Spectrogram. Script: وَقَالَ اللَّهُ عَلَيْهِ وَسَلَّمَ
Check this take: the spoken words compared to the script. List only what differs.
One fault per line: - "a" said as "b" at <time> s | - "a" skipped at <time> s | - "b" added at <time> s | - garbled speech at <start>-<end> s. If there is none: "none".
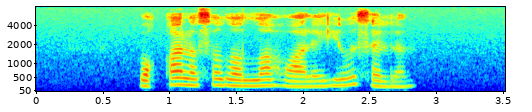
- "صَلَّى" added at 1.2 s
